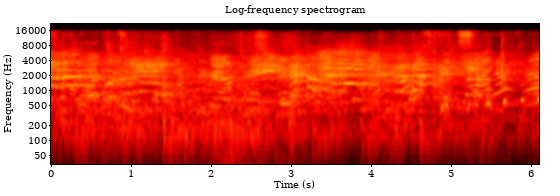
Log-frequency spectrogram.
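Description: Indistinct chatter of many children's and adults' voices overlapping, echoing in a gymnasium.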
